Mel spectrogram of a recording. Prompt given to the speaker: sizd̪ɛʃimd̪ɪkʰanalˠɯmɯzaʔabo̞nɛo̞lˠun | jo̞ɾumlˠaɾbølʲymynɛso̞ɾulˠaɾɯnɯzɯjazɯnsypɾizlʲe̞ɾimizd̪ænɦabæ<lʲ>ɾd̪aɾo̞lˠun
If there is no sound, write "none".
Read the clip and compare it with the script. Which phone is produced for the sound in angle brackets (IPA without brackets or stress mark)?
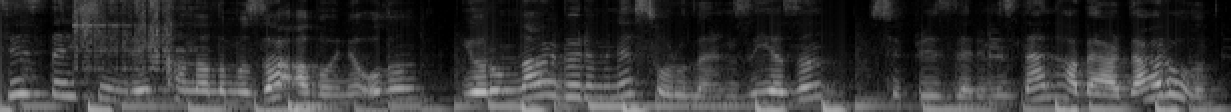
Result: none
